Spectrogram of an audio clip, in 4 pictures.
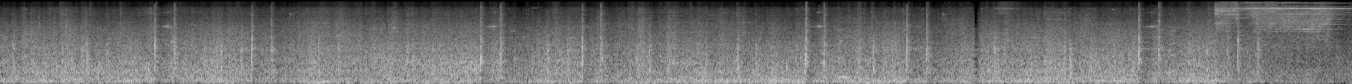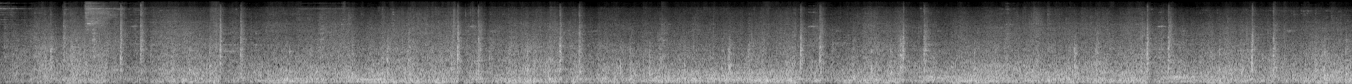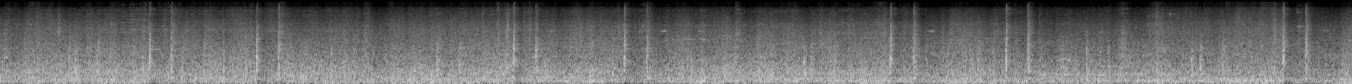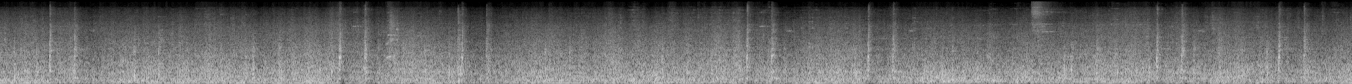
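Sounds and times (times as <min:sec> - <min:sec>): train wheels clattering over rails: 0:00.0 - 0:54.0
high squeal: 0:12.2 - 0:13.7.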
